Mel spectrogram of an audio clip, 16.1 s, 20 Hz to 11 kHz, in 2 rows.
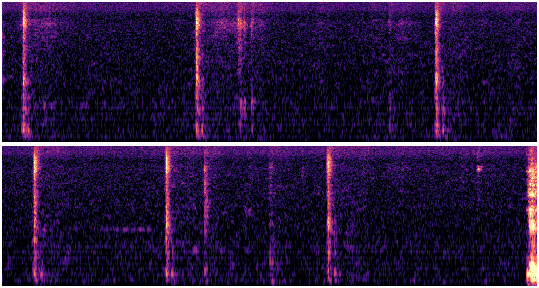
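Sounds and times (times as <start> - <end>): quiet sharp clicks: 0.3 - 0.5, 2.9 - 3.8, 8.4 - 8.8, 10.4 - 11.2, 12.8 - 13.2.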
